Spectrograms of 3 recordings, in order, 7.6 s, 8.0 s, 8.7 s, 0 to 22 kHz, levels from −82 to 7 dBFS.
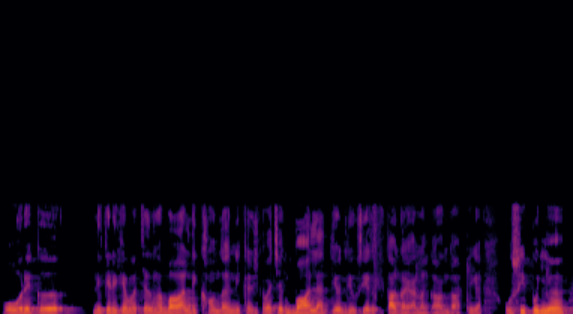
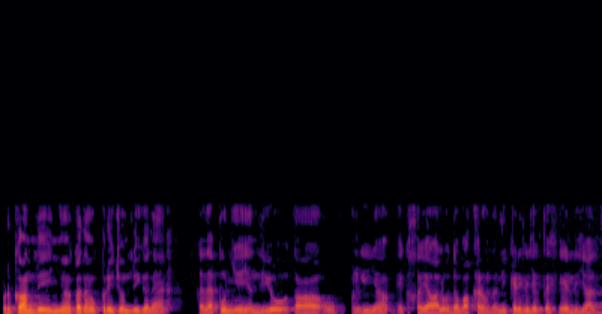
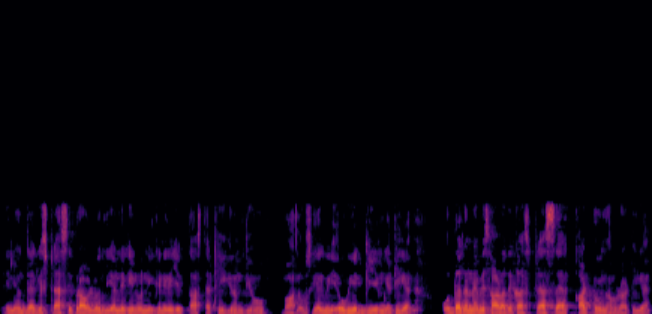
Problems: none marked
